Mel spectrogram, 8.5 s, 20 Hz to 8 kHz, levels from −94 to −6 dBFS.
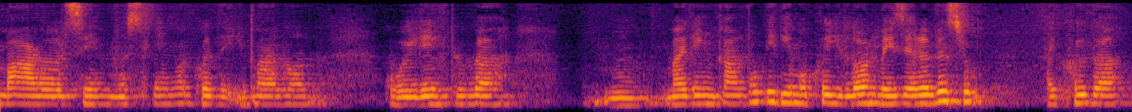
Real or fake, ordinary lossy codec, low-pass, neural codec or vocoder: fake; none; none; codec, 16 kHz, 1.1 kbps, Voila-Tokenizer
